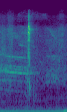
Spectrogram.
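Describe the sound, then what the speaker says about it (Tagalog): A hen gives a single short cluck over a steady low hum, brief and moderately close, in a backyard coop of laying hens. "Dalawang inahin."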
